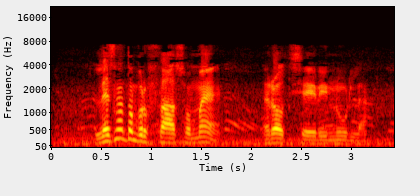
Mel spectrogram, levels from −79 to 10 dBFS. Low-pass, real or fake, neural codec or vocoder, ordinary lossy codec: 7.2 kHz; real; none; MP3, 32 kbps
